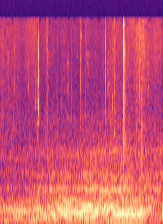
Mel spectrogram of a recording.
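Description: An electric car with heavy batteries accelerates: a continuous low whirring hum with a faint tonal whine over road rumble, building slightly and holding steady, with no voices.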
